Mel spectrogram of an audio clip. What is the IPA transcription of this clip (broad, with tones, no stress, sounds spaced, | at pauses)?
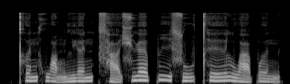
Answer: kʰ ə˧˥ n x w ɑ̰˨˩ ŋ l j ɛ˧˥ n t͡sʰ ä̰˨˩ ɕ ɥ ɛ˥˧ p i˥˩ s u˧˥ t̪ʰ e˧˥ ɪ̯ l w ä̰˨˩ p ə˥˩ n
